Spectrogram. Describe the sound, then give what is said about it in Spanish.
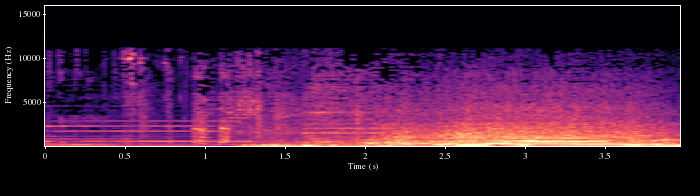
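A car engine starts up and revs as a woman drives away clumsily, rising in pitch as the vehicle pulls away, the roar growing louder and steadier with shifting gears over a few seconds. “se monta en el coche y se marcha conduciendo con torpeza.”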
